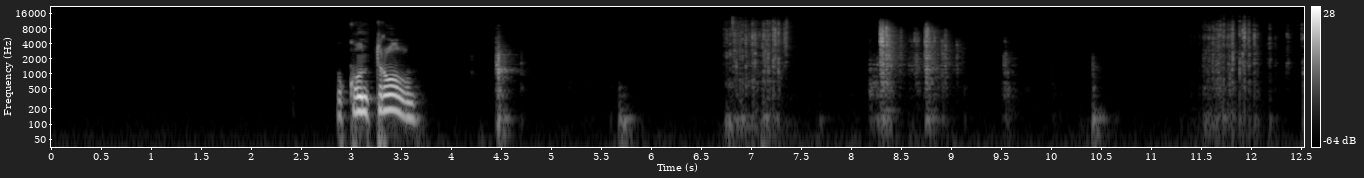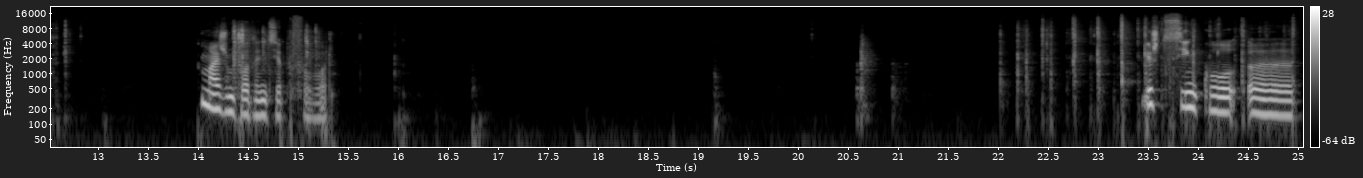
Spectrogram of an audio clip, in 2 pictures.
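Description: Playing cards shuffle and riffle in hands.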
